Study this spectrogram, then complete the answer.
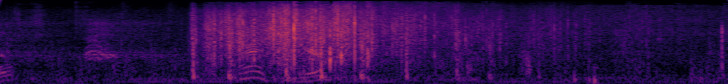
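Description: A young man shouts in alarm into a close microphone.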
